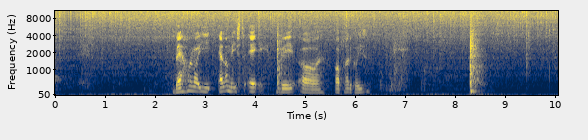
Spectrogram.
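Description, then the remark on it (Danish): Pork fat sizzles steadily in a frying pan as the fat edge of the meat is fried first, stood up on its edge, a continuous crackling hiss running throughout, while a person speaks over it for a few seconds and a sharp clatter sounds near the end. “Yes, og du steger lige fedtkanten først, kan jeg se.”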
